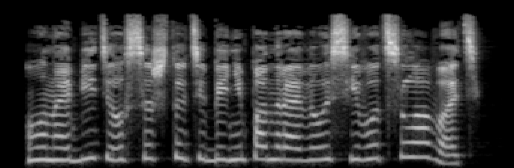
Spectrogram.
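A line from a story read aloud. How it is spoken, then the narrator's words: Giggling. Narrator (Russian): хихикнула Сильфида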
